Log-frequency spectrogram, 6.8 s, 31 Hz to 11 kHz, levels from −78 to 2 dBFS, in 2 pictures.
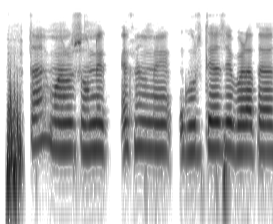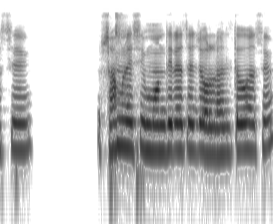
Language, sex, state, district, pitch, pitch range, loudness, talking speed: Bengali, female, West Bengal, Purulia, 215 Hz, 210-225 Hz, -18 LUFS, 130 wpm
